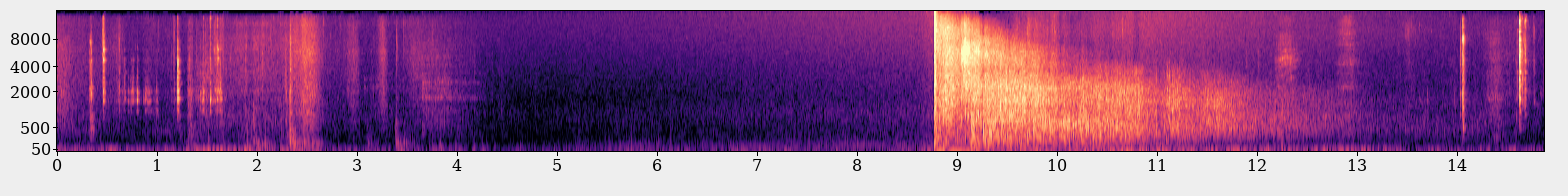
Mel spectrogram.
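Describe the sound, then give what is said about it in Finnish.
A single loud test shot from a rifle, fired at a target, cracks out after several seconds of quiet clicks and rustling, followed by a long rolling echo that slowly fades away outdoors. “niin on aika nähdä, että minkälainen tämä sun kiväri on toiminnassa kumpa ampuu ensin?”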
